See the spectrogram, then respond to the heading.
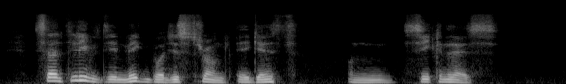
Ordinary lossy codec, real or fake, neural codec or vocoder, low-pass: AAC, 32 kbps; fake; codec, 16 kHz in and 24 kHz out, 0.6 kbps, FocalCodec, streaming, 4096 codes; 10.8 kHz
